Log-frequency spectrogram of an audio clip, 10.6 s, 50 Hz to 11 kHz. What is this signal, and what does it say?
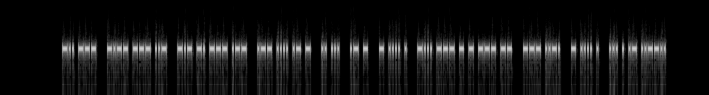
Morse code, heard as a keyed tone, about 52 wpm, 700 Hz. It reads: DO YOU KNOW WHAT IS AT THE BOTTOM OF THE SEA?
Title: Sentences from Top 1000 Words - Review Part 6 - 50wpm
